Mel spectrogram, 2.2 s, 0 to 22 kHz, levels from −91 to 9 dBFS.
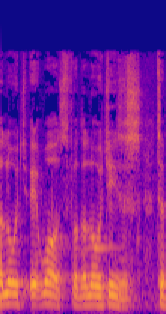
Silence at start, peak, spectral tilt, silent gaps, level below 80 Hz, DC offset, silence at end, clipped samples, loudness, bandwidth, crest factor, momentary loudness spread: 0 s; -4 dBFS; -4.5 dB/octave; none; -60 dBFS; under 0.1%; 0 s; under 0.1%; -18 LUFS; 11.5 kHz; 14 dB; 6 LU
